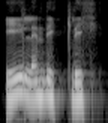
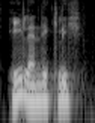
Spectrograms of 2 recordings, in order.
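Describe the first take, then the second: No difference in how they are said.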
